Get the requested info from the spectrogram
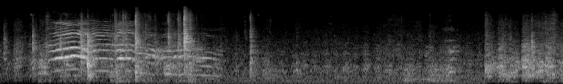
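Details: Dog at Dog Castle Kennel during a visit for tea and biscuits: high, wavering whines with bending tones fill the first two seconds, then softer breathy rustling and a short noisy burst near the end.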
